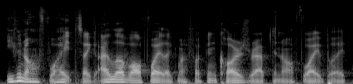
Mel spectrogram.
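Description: Man, thirties, very low voice, casual rambling chat, heavy fillers, swearing. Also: lively intonation, fast talker, a little mellow. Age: 30s. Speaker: sneaker YouTuber.

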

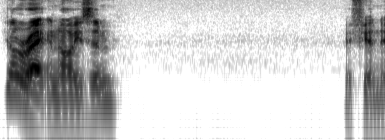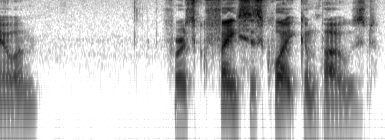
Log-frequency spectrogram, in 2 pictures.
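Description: An actor playing a deferential, plain-spoken Victorian engine driver, shaken, in a radio play. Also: male voice, medium pitch, expressive, measured pace, a bit bright. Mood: sombre. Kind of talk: dramatic radio play acting.

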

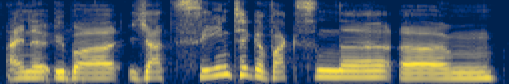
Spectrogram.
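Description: A man's voice: fairly high pitch, fairly even intonation, drawn-out words, clean tone, no echo. Bantering man with a dry, close voice. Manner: bantering, emphatic, playfully boastful. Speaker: podcast co-host. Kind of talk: casual chat.

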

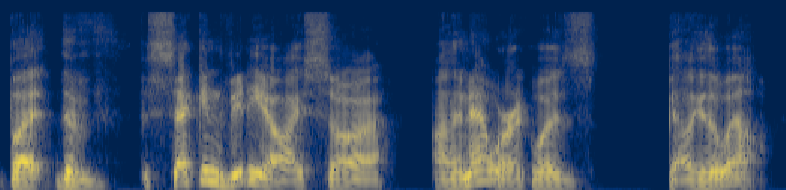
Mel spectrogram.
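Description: A man's voice: medium pitch, animated, normal speed, vocal fry, a bit bright. A man in his forties hosting a casual interview in an enthusiastic, fannish way. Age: 40s. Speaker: interviewer and host.

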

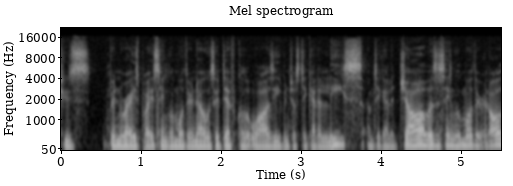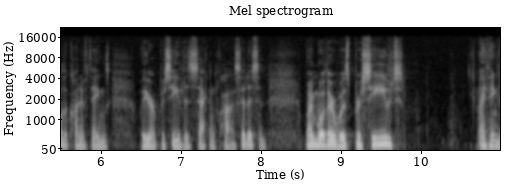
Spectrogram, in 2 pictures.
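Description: A woman's voice: sits low, a little mellow, no echo. Irish woman in a dry, close recording. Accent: north Dublin Irish. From Dublin, Ireland. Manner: candid, hesitant phrasing with repeated words. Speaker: band singer being interviewed. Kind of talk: casual reflective interview chat.

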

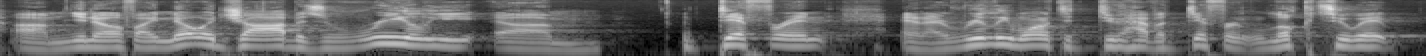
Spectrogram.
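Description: A man with a hoarse, worn voice talks straight into a studio microphone, hosting a casual live show. He answers questions in a loose, plainspoken way, with plenty of ums and restarts. His pitch sits in an ordinary middle range for a man. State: hoarse from shouting. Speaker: podcast host answering listener questions. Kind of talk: casual live podcast chat. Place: small home studio.

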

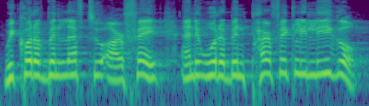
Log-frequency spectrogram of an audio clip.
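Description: High-voiced preacher in a big echoing hall. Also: male voice, steady tone, fairly quick. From Ethiopia. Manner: repeats words, builds in rising declarations. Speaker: pastor. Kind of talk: sermon. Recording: long hall reverb.

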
